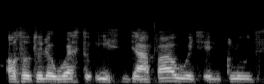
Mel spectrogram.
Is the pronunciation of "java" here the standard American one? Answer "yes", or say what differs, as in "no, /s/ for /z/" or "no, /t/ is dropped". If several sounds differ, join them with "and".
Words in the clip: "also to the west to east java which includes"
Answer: no, /f/ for /v/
